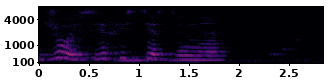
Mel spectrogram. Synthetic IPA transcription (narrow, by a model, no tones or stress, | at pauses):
ʐojsʲvʲerxjɪsʲtʲest̪vʲɪnːəjə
